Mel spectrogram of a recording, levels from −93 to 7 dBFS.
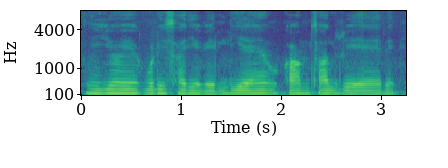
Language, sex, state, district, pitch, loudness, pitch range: Hindi, male, Rajasthan, Churu, 120 Hz, -19 LUFS, 115-125 Hz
